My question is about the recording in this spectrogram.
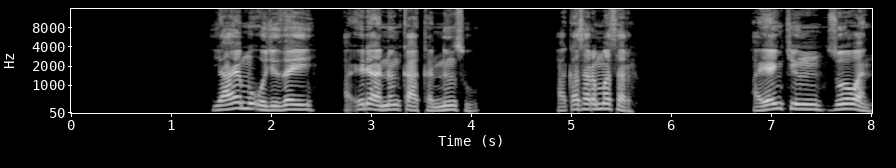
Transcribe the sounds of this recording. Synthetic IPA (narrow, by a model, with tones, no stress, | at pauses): jaː˦ji˦mu˨ʔʊ˨d͡ʒɪ˨za˦j | ʔa̰˨ʔɪ˦naː˨nɪ˦ŋkaː˨kɐ˨nːɪ˦nsu˨ | ʔa˨kʼɐ˦s̬ɐ˦rmɐ˦sɐ˨r | ʔa˨jɐ˦ŋkʲɪ˨nzoː˦wɐ˨n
